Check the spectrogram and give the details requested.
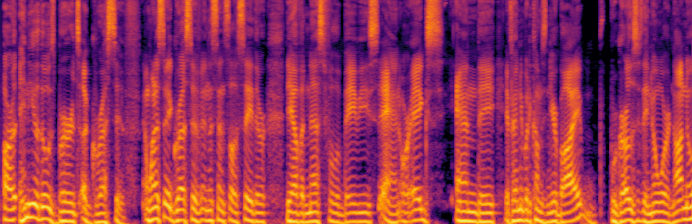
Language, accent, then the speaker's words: English; Ottawa, Ontario, Canada; accent: Canadian; I'm from Ottawa, Ontario, Canada, the capital of Canada.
